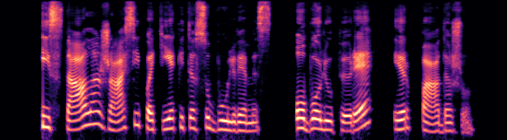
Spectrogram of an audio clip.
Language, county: Lithuanian, Panevėžys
